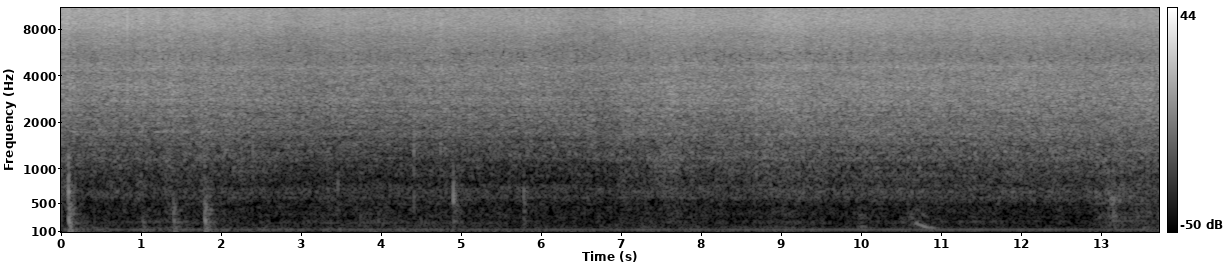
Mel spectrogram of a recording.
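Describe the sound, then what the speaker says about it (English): Steady sizzling and crackling of meat browning in a hot pan for sloppy joes, continuous and close, with an occasional clink of a utensil and no talking. "So when you see my pan is nice and hot, it's sizzling. So we're gonna brown this."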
